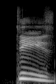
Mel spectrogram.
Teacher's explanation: replace th with the z sound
